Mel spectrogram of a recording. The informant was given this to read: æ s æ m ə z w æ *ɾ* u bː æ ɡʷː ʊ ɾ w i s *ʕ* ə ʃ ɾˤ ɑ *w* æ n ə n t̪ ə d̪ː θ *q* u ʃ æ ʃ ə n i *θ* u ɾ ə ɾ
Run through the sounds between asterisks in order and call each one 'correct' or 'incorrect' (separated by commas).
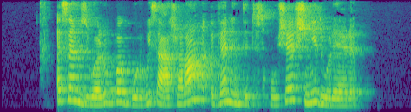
correct, correct, incorrect, correct, incorrect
